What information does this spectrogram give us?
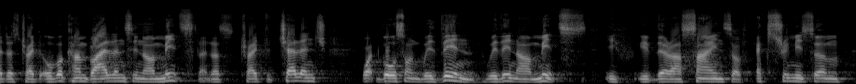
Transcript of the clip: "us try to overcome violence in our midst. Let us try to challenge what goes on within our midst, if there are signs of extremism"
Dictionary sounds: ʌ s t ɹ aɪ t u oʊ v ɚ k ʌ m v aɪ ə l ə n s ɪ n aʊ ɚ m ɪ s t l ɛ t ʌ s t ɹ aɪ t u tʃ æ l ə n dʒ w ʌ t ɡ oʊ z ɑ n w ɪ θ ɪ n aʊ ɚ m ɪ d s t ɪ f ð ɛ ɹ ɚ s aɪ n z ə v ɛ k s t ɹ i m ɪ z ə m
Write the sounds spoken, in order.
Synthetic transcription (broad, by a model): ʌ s t ɹ aɪ t u oʊ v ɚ k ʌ m v aɪ ə l ə n s ɪ n aʊ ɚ m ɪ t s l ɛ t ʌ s t ɹ aɪ t u tʃ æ l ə n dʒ w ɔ t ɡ oʊ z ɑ n w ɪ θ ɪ n aʊ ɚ m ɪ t s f ɪ f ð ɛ ɹ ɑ s aɪ n s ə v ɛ k s t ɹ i m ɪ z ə m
